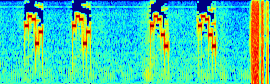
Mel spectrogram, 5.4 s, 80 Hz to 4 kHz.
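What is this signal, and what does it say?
Five-tone selective call (ZVEI), heard as quick runs of five tones, tones of about 70 ms. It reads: 88026 88026 88051 88051
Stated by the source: Five-tone ZVEI selective call received by SDR, from the Feuerwehr Orlamünde (fire brigade) server.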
